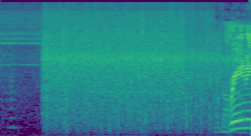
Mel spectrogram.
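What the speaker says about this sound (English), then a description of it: "Rainy day in forest." Rain falls steadily in a Florida rainforest, a soft even patter on leaves starting abruptly after a quiet moment, with a bird call breaking in near the end.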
